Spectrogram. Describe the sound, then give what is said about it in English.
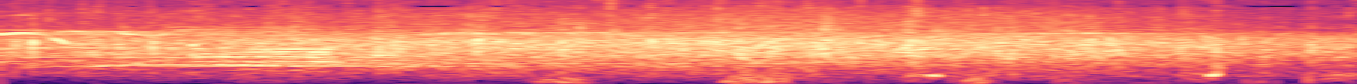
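A crowd of self-described nerds applauds steadily, a dense wash of many hands clapping at once with a few scattered whoops. It holds at an even, loud level throughout and no one speaks over it. “Clap it up if you're a fucking nerd.”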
